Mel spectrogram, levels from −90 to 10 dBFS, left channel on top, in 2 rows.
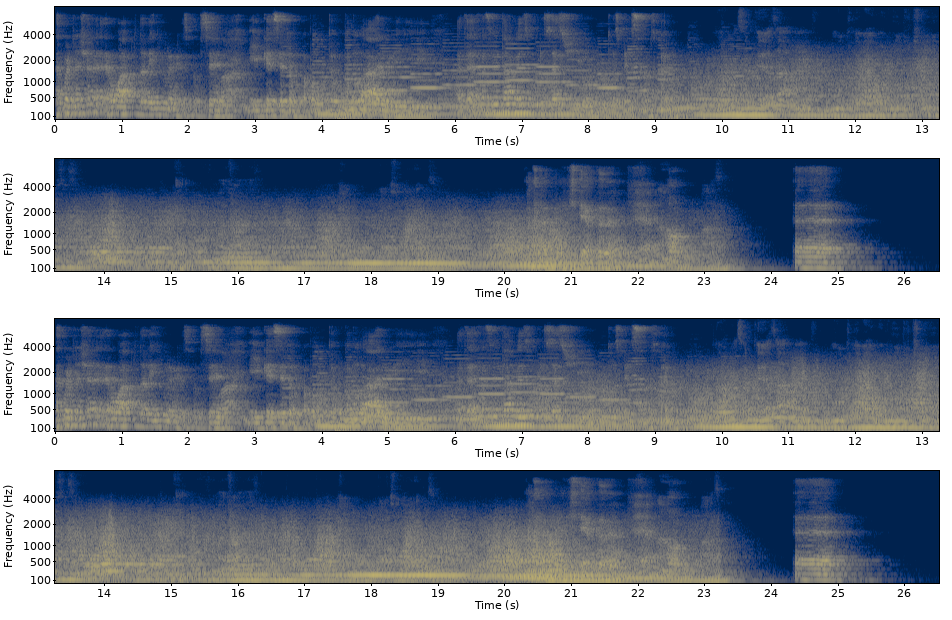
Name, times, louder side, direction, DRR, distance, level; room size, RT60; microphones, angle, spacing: voice 1, 0.0-2.5 2.9-5.6 6.0-9.3 14.9-15.2 20.3-22.0 22.4-22.7 24.3-25.2, equal, 15° left, -3 dB, 0.7 m, -27 dB
voice 2, 2.4-3.0 9.8-13.8 14.8-19.4 21.9-22.6 22.9-23.3, right 1 dB, 25° right, -1 dB, 0.6 m, -35 dB
Wind instrument woodwind instrument, 3.4-10.8, left 1 dB, 80° left, 0.7 m, -33 dB
sound 1, 3.9-23.2, right 3 dB, 75° right, 0.4 m, -25 dB
6.8 x 2.5 x 2.6 m, 1.1 s
head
